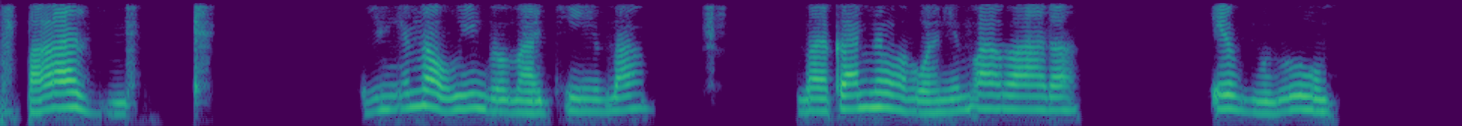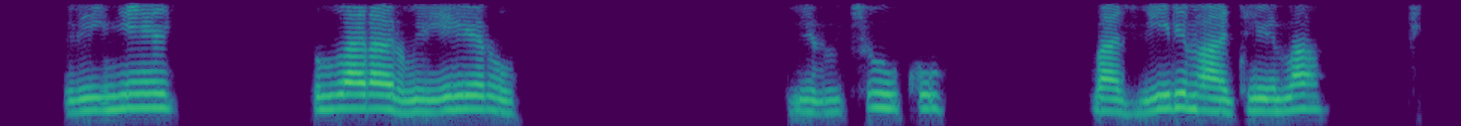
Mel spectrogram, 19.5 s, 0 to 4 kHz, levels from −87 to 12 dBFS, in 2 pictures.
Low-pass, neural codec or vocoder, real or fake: 3.6 kHz; codec, 16 kHz in and 24 kHz out, 0.6 kbps, FireRedTTS-2 codec; fake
